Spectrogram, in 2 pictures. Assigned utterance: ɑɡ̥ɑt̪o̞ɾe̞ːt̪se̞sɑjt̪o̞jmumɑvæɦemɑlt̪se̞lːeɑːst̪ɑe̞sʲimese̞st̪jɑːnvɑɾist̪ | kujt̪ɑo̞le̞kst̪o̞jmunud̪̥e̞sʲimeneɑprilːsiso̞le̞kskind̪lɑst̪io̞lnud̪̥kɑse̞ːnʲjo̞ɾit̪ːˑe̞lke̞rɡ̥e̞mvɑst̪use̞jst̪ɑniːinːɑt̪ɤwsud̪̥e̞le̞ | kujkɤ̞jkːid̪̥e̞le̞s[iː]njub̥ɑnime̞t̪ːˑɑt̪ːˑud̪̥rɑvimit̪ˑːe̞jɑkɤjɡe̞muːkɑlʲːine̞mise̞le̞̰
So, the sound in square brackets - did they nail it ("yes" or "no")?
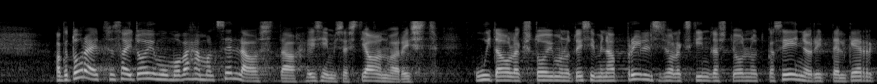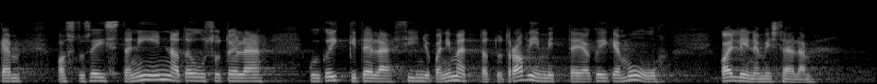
yes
